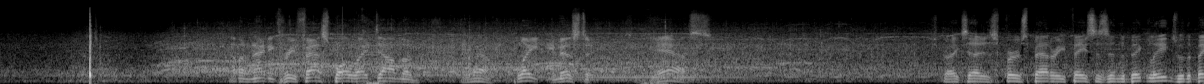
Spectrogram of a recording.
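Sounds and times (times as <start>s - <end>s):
ballpark crowd noise: 0.0s - 12.0s
baseball smacking into mitt: 0.9s - 1.1s
crowd cheering: 1.4s - 12.0s.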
